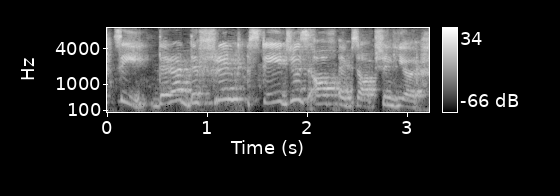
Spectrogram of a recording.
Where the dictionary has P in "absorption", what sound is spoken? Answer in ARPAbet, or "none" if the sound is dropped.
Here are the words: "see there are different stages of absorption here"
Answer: P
